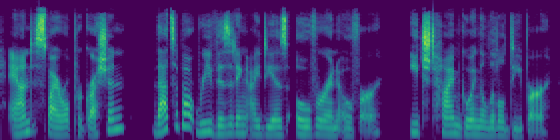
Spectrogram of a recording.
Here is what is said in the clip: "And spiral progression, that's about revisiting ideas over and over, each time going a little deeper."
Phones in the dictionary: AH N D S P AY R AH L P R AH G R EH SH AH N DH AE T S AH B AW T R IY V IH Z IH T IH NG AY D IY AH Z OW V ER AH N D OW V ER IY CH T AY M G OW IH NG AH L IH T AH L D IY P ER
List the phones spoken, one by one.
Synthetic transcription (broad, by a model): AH N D S P AY R L P R AH G R EH SH AH N DH AE T S AH B AW T R IY V IH Z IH T IH NG AY D IY AH Z OW V ER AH N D OW V ER IY CH T AY M G OW IH NG AH L IH T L D IY P ER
